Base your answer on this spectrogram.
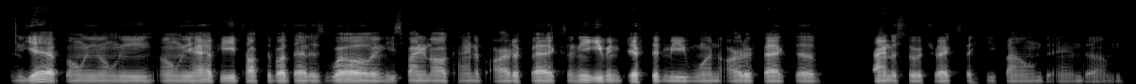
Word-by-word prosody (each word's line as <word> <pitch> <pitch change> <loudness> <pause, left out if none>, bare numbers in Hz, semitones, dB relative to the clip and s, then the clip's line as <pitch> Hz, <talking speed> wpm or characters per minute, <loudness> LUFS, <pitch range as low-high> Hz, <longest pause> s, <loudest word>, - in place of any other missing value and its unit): Mm, 90 -1 -11
yep. 100 +2 +5
Only 95 +1 -5
only 95 0 -4
only 95 +2 -3
have 95 +2 +3
he 95 0 +1
talked 90 0 -2
about 90 -1 +1
that 90 -1 +1
as 85 -2 -6
well, 95 -2 +5
and 85 0 -1
he's 100 +1 -10
finding 90 -1 -1
all 90 0 -1
kind 85 0 -10
of 80 - -12
artifacts. 90 +2 0
And 95 +1 -8
he 100 - +4
even 100 -2 +3
gifted 105 -3 +3
me 85 +1 -2
one 85 +1 -7
artifact 80 -3 0
of 80 0 -2 0.5
dinosaur 85 -1 +1
tracks 80 +4 -3
that 80 +2 -11
he 85 -1 -18
found, 80 +2 -11
and, 75 -1 -18
um - - -17
90 Hz, 180 wpm, -25 LUFS, 85-95 Hz, 0.5 s, yep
